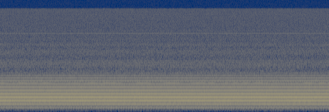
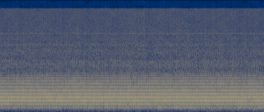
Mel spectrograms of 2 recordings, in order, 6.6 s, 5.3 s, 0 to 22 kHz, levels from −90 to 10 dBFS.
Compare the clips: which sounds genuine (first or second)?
first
